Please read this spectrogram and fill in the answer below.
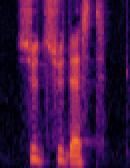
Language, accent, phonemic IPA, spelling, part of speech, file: French, France, /syd.sy.dɛst/, sud-sud-est, noun, LL-Q150 (fra)-sud-sud-est.wav
- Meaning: south-southeast (compass point)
